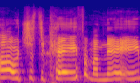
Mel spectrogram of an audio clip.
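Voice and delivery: put-on squeaky puppet child voice, very high and loud. Recreating a talk with niece Clara as a child, doing her Muppet-like voice. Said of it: "Like she was a literal Muppet".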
